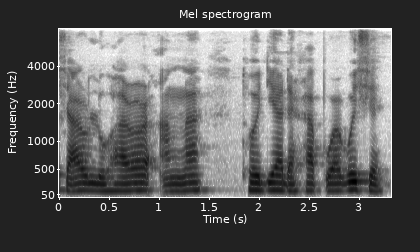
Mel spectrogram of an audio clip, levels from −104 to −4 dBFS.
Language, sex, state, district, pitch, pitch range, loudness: Assamese, male, Assam, Sonitpur, 125 Hz, 120-130 Hz, -16 LUFS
